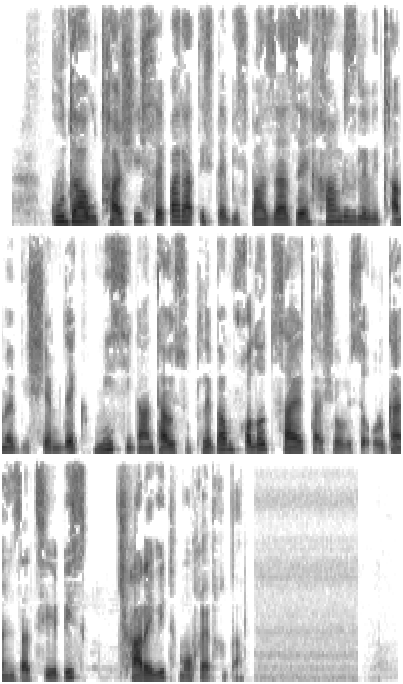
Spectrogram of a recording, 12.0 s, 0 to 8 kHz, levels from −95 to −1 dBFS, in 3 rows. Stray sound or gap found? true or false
false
